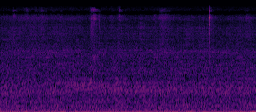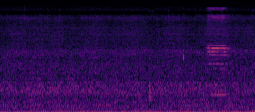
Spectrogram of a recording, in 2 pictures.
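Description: Steady low rumble with an even hiss of background noise, unchanging throughout, with no distinct knocks or clicks.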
